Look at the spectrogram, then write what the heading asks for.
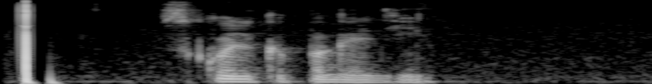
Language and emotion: Russian, neutral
